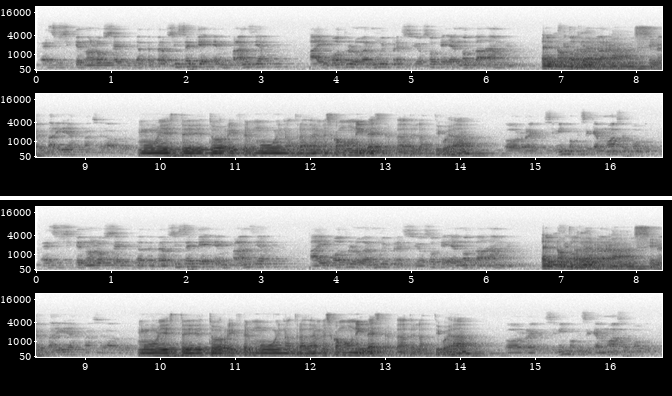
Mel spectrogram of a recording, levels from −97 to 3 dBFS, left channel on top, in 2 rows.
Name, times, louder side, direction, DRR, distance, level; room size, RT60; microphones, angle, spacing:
voice 1, 0.0-3.1 3.6-6.3 7.0-7.7 8.2-9.6 14.6-16.5, left 1 dB, 70° left, -1 dB, 0.9 m, -35 dB
voice 2, 6.7-8.3 9.7-14.1, equal, 15° right, 2 dB, 0.3 m, -23 dB
4.1 x 2.5 x 2.8 m, 0.97 s
head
